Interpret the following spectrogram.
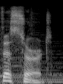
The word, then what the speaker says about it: Desert: Bar Harbor actually rests upon Mount Desert Island, pronounced Desert, because it's such a treat.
